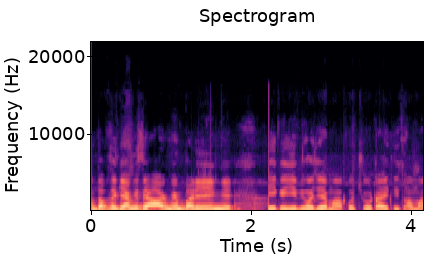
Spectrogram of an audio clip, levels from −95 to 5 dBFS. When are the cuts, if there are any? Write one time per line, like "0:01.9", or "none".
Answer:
0:02.2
